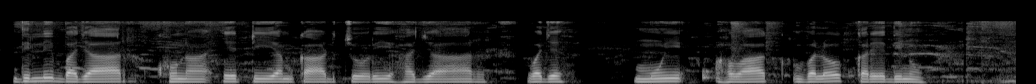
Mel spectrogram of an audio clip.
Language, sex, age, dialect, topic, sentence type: Magahi, male, 18-24, Northeastern/Surjapuri, banking, statement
